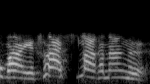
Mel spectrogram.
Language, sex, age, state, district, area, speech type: Bodo, female, 60+, Assam, Kokrajhar, urban, conversation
